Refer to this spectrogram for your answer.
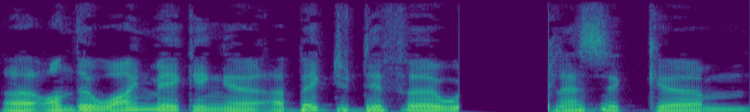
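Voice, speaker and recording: The speaker has a French accent and a dark, mellow tone. Delivery is at a moderate pace with ordinary pitch variation, in a dry, close sound with no echo. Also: man. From France (Paris). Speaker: cheese and wine tour guide. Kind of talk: radio interview. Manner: halting, many fillers and repetitions.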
